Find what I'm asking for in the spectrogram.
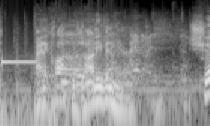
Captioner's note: beep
